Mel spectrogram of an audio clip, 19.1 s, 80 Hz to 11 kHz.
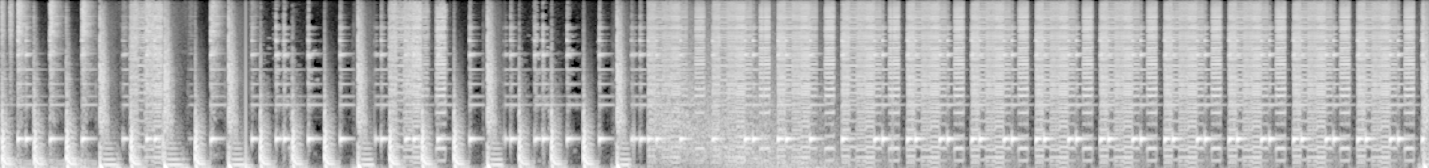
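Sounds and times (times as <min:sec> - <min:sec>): buzzy synth riff pulsing: 0:00.0 - 0:03.7, 0:08.6 - 0:14.2, 0:18.3 - 0:19.0.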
